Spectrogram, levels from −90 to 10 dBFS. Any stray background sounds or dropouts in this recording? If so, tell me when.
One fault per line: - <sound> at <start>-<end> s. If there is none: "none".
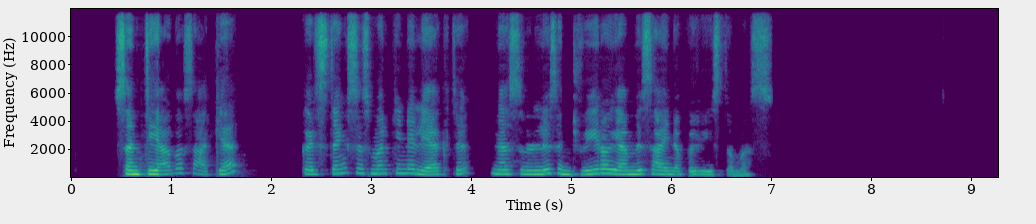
none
